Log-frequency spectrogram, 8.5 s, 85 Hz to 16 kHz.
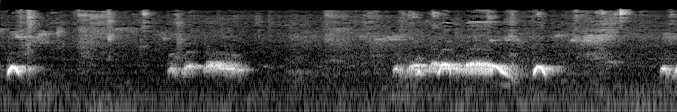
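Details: Spotted dove lure call used to attract wild doves: low hollow coos around 600-700, in phrases of several notes with short rising-falling slurs, repeated after pauses of about two seconds.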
